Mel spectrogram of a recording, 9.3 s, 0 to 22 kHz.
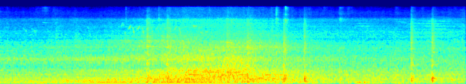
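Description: ScotRail HST (InterCity 125) pulling into the platform. The Class 43 diesel power car's engine hum swells to its loudest about four seconds in as it passes, then the coaches roll by with a few sharp wheel clicks.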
